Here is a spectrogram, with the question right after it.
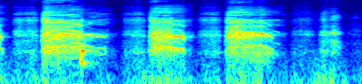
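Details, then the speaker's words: An adult imitates Spongia's very dry cough in three harsh rasping bursts, like a saw driven through a pine board, completely without moisture: dry sawing cough. "So the cough of spongia is like a saw being driven through a pine board. So the sound which you get when a saw is driven through a pine board, it's absolutely devoid of any moisture. So it's absolutely dry."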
